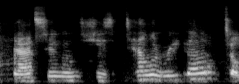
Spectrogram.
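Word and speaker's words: Talarico: James Telerico. That's who she's. Telerico.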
